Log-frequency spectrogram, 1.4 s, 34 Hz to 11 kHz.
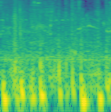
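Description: Hooves of a Clydesdale horse clip-clop in a steady walking rhythm in the video game Red Dead Redemption 2, close and moderately loud over a soft background bed.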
